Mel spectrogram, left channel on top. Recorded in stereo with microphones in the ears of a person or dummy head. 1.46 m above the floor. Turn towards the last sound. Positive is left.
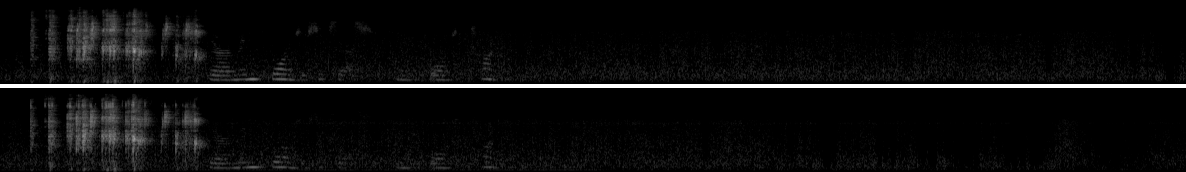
turn(degrees=30)  # may be behind; listen again after turning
